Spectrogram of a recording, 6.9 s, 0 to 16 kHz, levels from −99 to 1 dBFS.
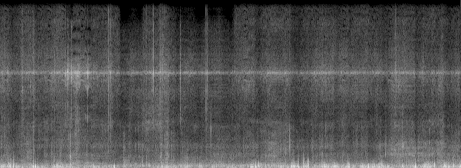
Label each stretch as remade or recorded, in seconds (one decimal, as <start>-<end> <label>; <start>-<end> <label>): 0.0-6.9 remade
